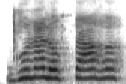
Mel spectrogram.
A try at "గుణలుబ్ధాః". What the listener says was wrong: తా కాదు గుణలుబ్ధాః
